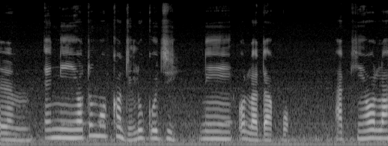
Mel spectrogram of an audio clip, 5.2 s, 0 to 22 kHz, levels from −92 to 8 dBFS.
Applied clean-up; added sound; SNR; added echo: none; Boat, Water vehicle; 13 dB; none.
